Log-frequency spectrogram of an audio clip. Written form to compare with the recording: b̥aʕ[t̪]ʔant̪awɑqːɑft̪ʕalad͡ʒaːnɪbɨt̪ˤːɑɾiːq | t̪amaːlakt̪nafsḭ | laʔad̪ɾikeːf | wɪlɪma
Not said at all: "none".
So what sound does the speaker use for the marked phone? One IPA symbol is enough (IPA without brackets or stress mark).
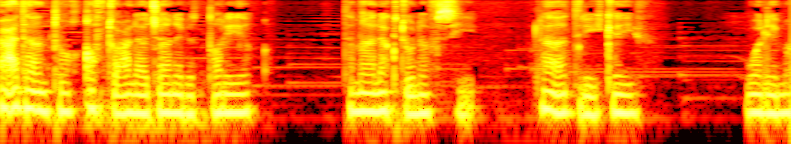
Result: d̪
